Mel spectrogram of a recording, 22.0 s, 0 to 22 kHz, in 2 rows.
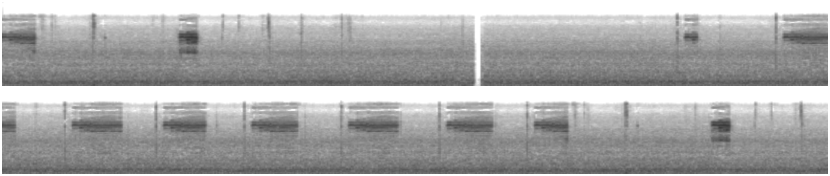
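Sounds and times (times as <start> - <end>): toy beeping high-pitched tone: 0.0 - 0.5, 10.4 - 11.2, 12.0 - 12.6, 13.2 - 13.8, 14.4 - 15.0, 15.6 - 16.3, 16.9 - 18.6.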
